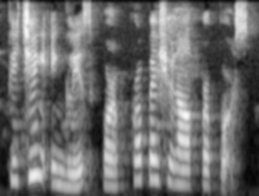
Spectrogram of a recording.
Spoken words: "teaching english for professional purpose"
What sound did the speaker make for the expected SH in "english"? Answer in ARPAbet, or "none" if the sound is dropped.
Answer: S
